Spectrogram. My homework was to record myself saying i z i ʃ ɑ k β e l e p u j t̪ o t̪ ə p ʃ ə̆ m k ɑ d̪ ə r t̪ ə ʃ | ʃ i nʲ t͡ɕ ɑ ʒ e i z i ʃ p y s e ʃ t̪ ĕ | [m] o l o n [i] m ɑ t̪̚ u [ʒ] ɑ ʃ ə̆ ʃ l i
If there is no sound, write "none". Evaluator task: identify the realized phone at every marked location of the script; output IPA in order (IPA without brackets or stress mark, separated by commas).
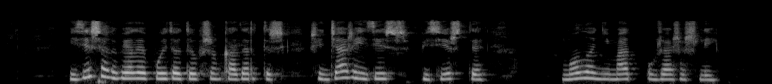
m, i, ʒ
